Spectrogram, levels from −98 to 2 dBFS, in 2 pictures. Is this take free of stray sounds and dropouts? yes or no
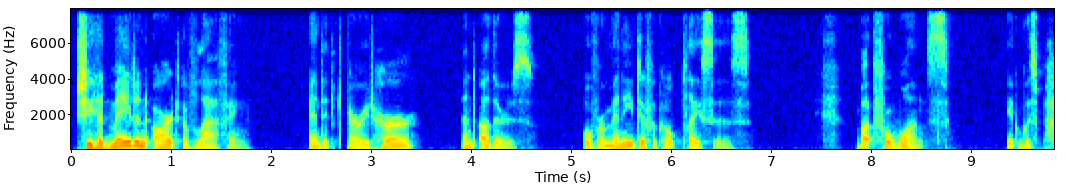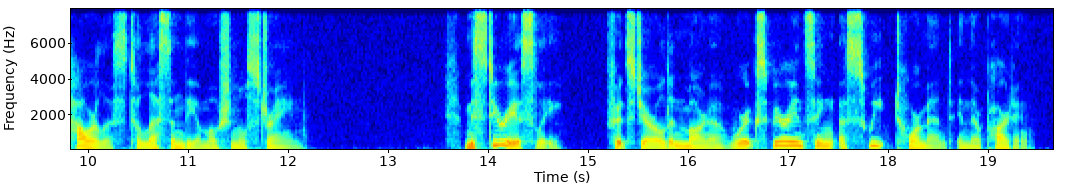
no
